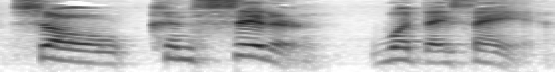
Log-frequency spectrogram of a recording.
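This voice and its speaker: A woman's voice: mid-range voice, slow pace. A woman talking casually and bluntly in an opinionated, emphatic monologue, swearing freely and eating as she talks, her mouth sometimes full. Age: adult, parent. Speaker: vlogger giving relationship and parenting opinions. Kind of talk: casual chit-chat monologue.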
